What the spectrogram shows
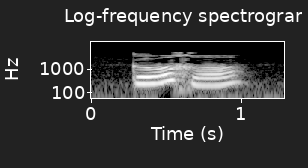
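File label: "隔阂", Mandarin Chinese; chinese flashcards; hsk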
